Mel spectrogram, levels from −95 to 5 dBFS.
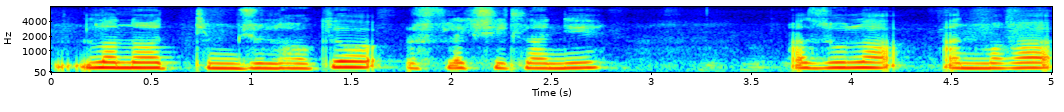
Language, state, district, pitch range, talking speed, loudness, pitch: Sumi, Nagaland, Kohima, 220-240 Hz, 85 wpm, -15 LUFS, 230 Hz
